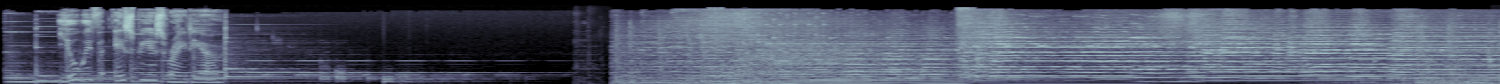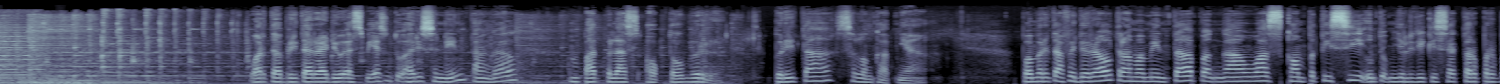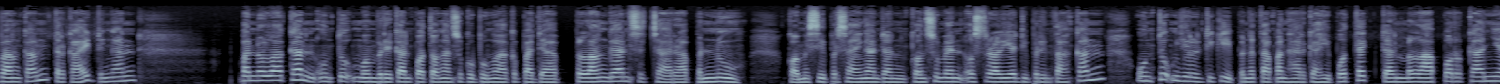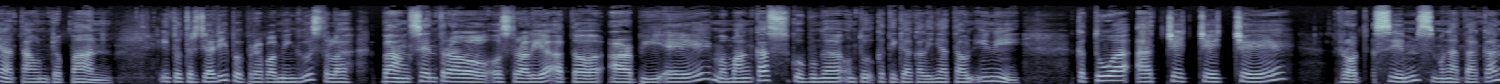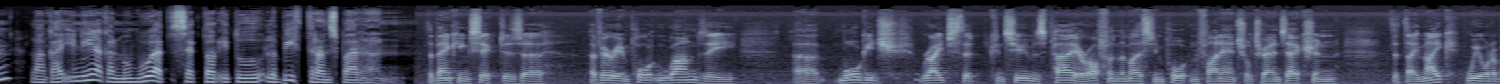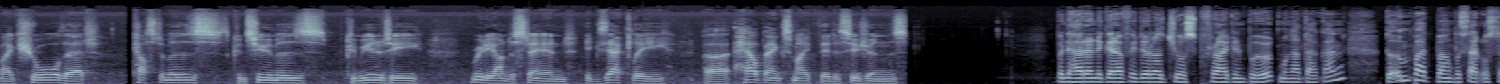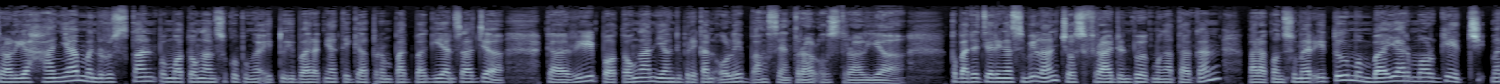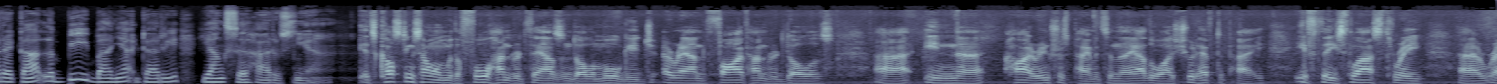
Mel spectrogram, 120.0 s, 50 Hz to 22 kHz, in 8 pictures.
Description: Radio SBS News in Indonesian 14 Oct 2019.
